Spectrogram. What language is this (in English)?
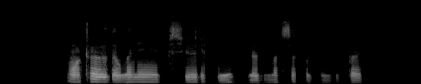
Pashto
